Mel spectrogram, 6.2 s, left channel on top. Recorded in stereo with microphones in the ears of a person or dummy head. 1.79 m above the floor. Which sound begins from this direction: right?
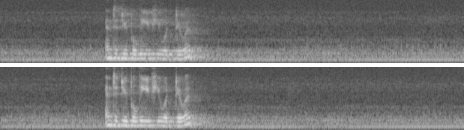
A woman speaking, at 1.4 s.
